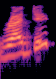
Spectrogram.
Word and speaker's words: Reddick: starring samantha russell and bill reddick i think is the right way to say that bill reddick right read it yeah i did it okay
